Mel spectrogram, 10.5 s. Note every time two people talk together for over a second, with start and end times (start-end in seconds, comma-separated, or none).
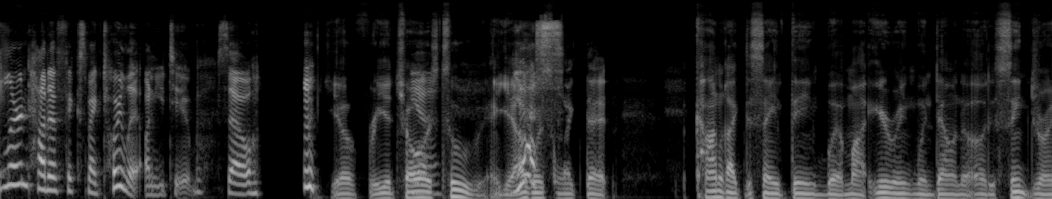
none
